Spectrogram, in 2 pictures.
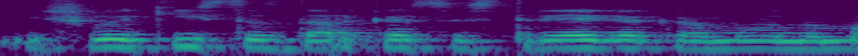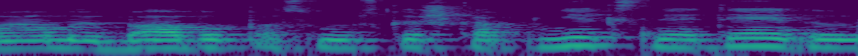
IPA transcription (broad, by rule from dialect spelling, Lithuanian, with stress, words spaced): ɪʃ ʋɐɪˈkʲiːsʲtʲɪs ˈdɐr ˈkɐs ɪˈsʲtʲrʲeːɡɐ kɐ ˈmoːnɐ ˈmɑːmɐ ɪ ˈbɑːbɐ ˈpɐs mʊmʲɪs kɐʃˈkɐp ˈnʲiɛks nʲɛɐtʲˈɛɪdɐʋʊ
